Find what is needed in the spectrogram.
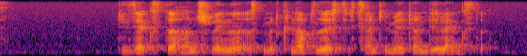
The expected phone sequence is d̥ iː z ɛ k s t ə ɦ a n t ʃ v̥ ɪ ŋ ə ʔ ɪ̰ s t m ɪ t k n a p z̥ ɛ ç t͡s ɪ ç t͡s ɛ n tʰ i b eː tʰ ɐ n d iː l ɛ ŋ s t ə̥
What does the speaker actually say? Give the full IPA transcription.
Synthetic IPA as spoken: d̥ iː z ɛ k s t ə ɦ a n t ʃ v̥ ɪ ŋ ə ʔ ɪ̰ s t m ɪ t k n a p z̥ ɛ ç t͡s ɪ ç t͡s ɛ n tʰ i m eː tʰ ɐ n d iː l ɛ ŋ s t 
